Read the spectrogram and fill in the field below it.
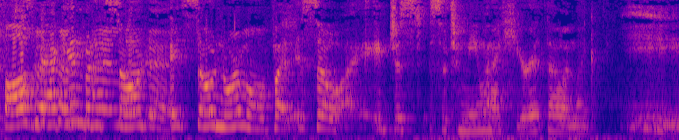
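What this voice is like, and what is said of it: Usual voice. Nothing is said of it.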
